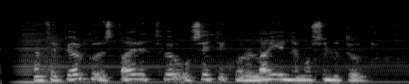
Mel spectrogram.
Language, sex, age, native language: Icelandic, female, 50-59, Icelandic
